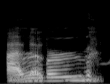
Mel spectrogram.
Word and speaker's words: Nuremberg: Nuremberg.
